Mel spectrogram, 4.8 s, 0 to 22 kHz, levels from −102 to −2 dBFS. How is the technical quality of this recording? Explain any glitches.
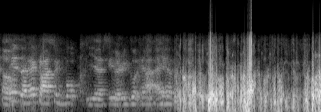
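The recording has one serious glitch that runs from partway through to the end.

Codec payload misread, from 2.61 s to the end: the speech, carried over AMR wideband with light coding damage that fits a rate around 12.65 kbit/s, suddenly turns to garbled noise and warble that barely tracks the talking. The frames were packed in octet-aligned form but are being unpacked as bandwidth-efficient, so every field sits at the wrong bit position and the decoder synthesizes nonsense from valid-looking data.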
